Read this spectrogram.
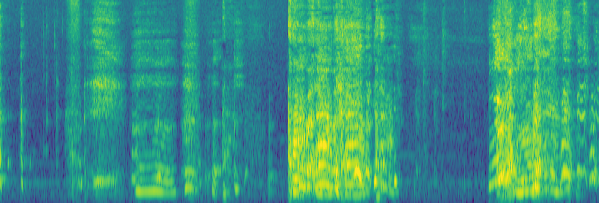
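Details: Coughing fit: repeated harsh cough bursts mixed with laughter.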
